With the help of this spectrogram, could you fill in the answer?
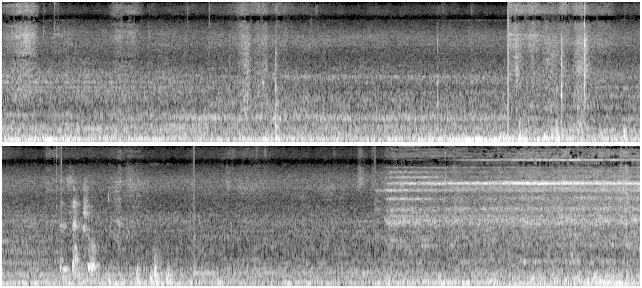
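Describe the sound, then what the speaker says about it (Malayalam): A train passes in the opposite direction alongside a moving train near a small town, with a steady loud rumble and rattle throughout, brief clacks and a rising hiss in the later part, and no talking. "നമ്മുടെ നേരെ ഓപ്പോസിറ്റ് പോകുന്ന ട്രെയിൻ."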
